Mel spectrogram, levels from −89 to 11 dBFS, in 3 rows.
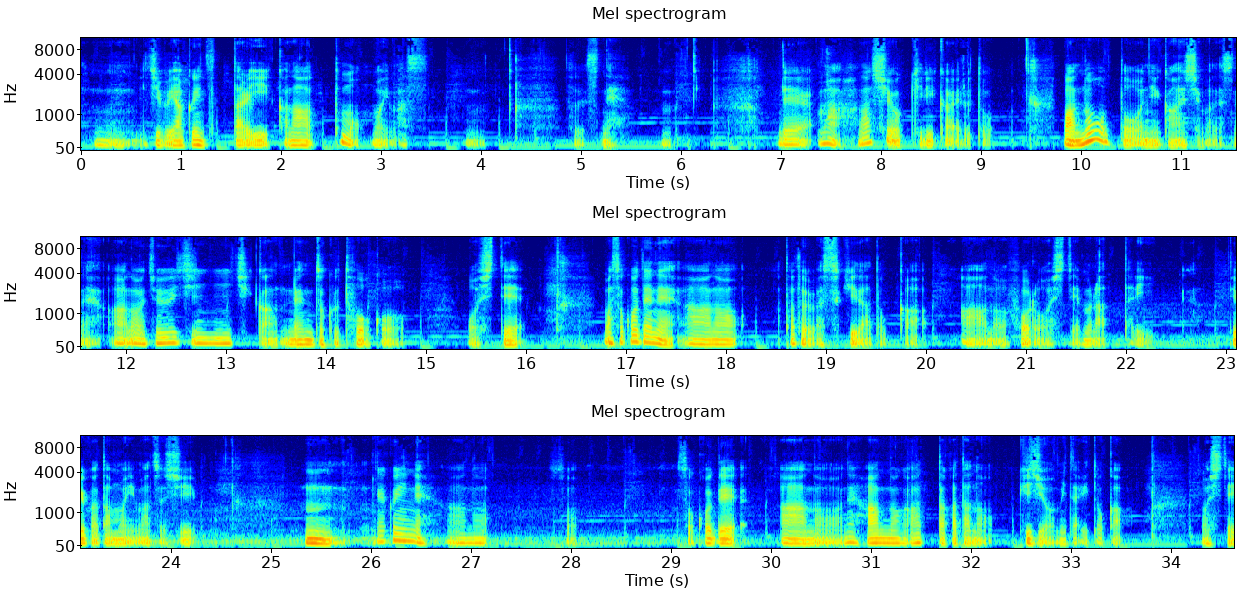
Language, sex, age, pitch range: Japanese, male, 20-39, 95-125 Hz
